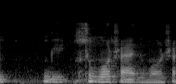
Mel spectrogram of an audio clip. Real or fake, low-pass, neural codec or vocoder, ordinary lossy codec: real; 7.2 kHz; none; none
